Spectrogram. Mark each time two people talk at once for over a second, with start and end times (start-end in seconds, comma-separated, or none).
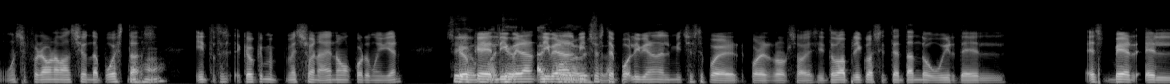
4.5-6.2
